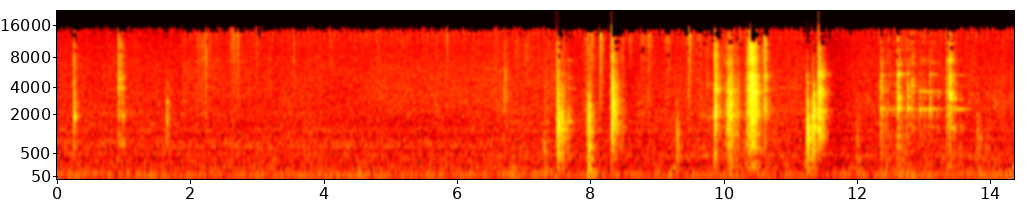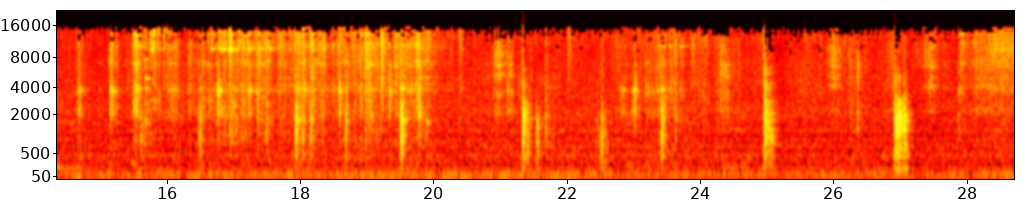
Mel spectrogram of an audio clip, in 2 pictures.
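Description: Kitchenware being handled: irregular sharp clinks and knocks of a spoon against glass jars and a ceramic cup, loudest in a cluster about eight to twelve seconds in, over a steady low hum.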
